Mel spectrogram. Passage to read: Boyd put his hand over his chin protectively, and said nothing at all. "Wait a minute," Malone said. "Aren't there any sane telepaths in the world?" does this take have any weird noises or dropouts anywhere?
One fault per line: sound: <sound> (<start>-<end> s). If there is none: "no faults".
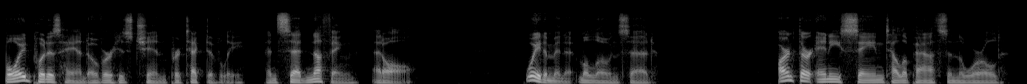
no faults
